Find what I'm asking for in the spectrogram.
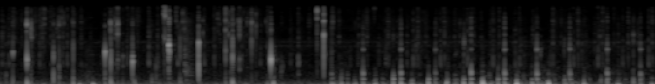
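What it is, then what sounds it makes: Plastic paddle hairbrush. A hand-sized black plastic paddle hairbrush, with a handle, bristles and a hollow-backed body, is held up and tapped and scratched on its back with long acrylic nails. A rapid run of sharp, dry clicks and crunchy scratches follows, each stopping almost at once, with a hollow low thump under the bright ticks.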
